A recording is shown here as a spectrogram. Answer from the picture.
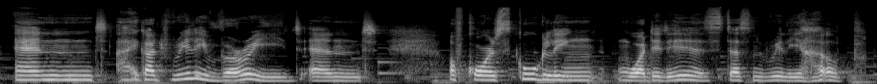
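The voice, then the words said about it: Slightly sore, strained voice. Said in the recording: “My voice is back and it's still a little sore”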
